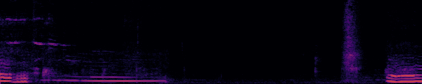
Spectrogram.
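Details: Mouthy whippet puppies whine and yowl in drawn-out, wavering tones while playing, with a brief pause between outbursts.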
